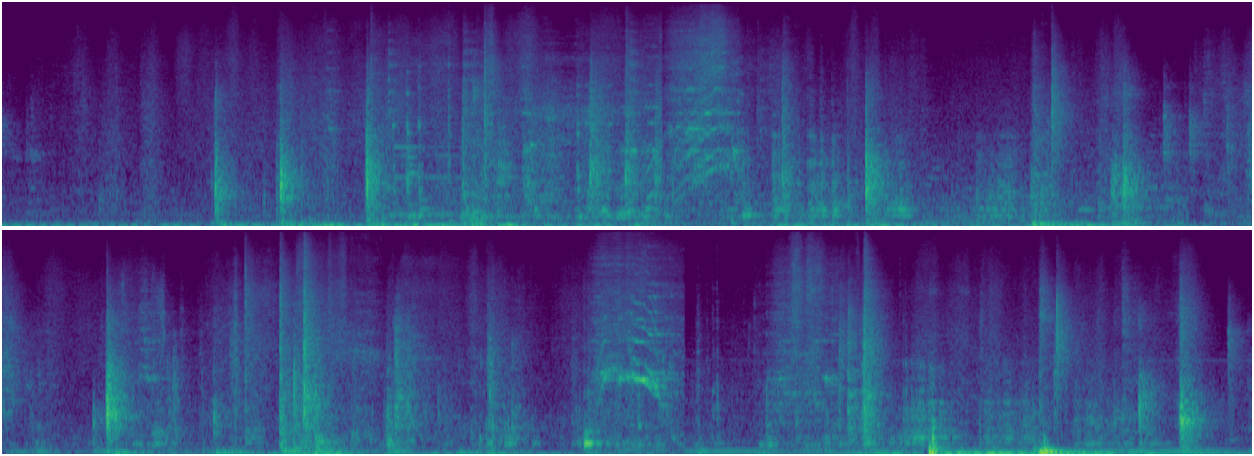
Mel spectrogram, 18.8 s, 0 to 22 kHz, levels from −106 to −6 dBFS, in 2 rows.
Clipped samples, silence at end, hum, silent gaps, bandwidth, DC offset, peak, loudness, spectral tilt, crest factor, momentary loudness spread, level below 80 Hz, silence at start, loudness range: under 0.1%; 0 s; none; none; 18.5 kHz; under 0.1%; -20 dBFS; -48 LUFS; -5 dB/octave; 26 dB; 19 LU; -50 dBFS; 0 s; 6 LU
